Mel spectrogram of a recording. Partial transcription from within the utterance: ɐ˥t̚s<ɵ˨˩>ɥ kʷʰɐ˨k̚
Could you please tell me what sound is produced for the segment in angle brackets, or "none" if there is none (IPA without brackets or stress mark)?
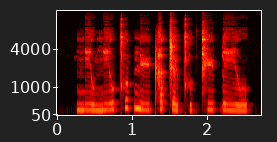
ɵ˨˩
